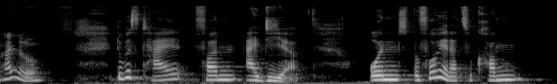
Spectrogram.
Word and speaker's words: AiDiA: IDEA wird ausgesprochen das englische Idea, also die Idee.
